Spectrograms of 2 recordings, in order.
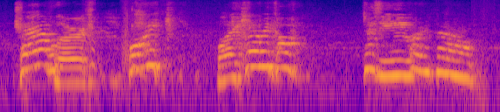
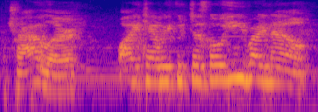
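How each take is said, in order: First: It is said in a squeaky high-pitched voice. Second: It is said in a normal speaking voice. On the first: "it sounds so annoying, that voice" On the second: "I'm gonna just talk regular"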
